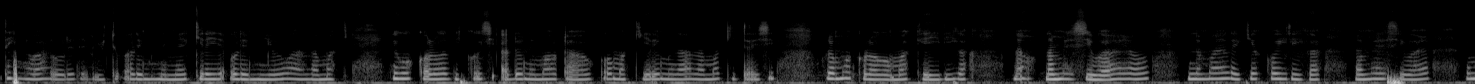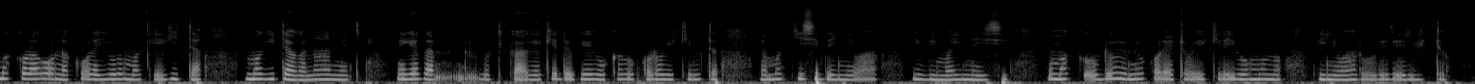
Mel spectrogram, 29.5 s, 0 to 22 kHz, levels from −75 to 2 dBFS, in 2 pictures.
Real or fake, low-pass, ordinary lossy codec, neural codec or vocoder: fake; 19.8 kHz; none; autoencoder, 48 kHz, 128 numbers a frame, DAC-VAE, trained on Japanese speech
